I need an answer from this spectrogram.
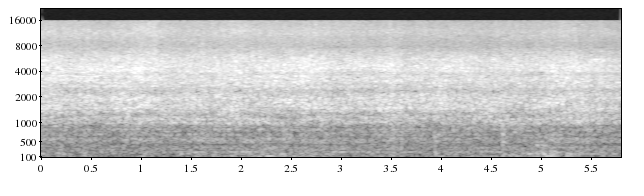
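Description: Chunks of pumpkin and tomato sizzling in oil and butter in a pot as they are stirred with a wooden spoon: a steady, even hiss.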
